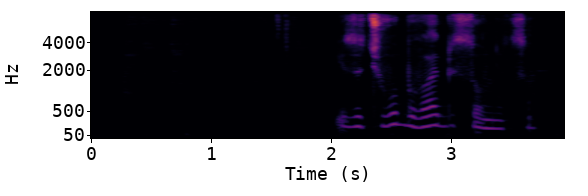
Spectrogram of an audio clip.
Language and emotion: Russian, neutral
